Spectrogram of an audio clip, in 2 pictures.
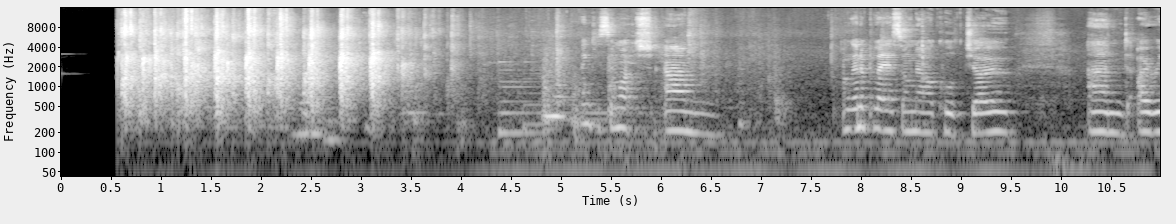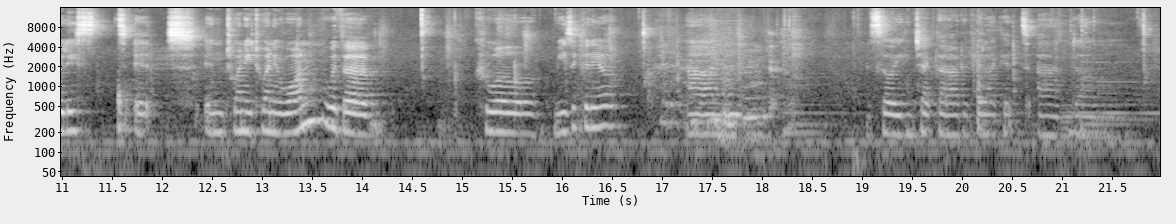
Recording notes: We run these live events on a monthly basis. It’s a lovely warm atmosphere. Here’s our live recording.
